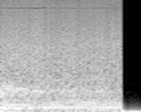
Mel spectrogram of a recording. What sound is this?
A clank/thud/drum sound.
clank, drum, machinery, mechanical, noise, robotic, thud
